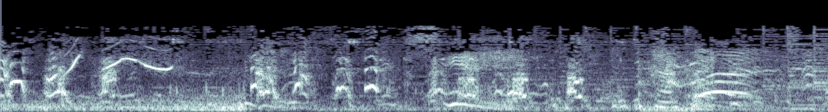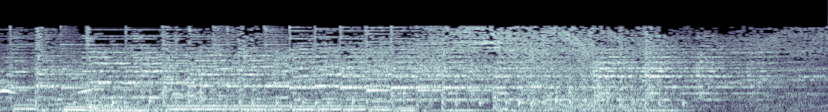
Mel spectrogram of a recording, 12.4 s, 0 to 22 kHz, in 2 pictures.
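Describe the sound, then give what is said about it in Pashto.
Dogs at a UN mine-detection dog training centre in Kabul bark, yip and whimper in busy overlapping bursts while people talk nearby. “د ملګرو ملتو په یو مرکز کې په کابل کې 200 سپي د ماینونو د پلټنې لپاره روزل کیږي. د مرکز ته مو هم ورولو.”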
